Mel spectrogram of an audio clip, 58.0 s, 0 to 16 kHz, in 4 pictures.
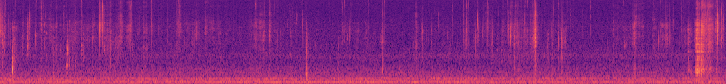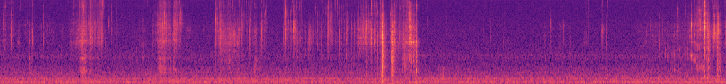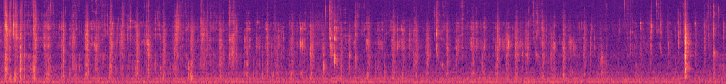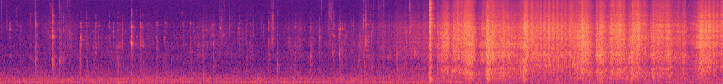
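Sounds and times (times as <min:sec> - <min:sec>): person chewing crunchy food: 0:00.0 - 0:06.1, 0:27.7 - 0:58.0.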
